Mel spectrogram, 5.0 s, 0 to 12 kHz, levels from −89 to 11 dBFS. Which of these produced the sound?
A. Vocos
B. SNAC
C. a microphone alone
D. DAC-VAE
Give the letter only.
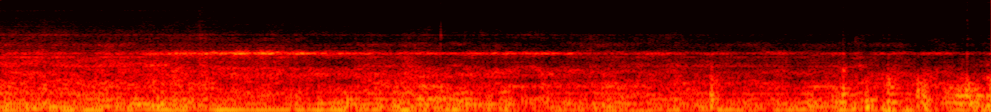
B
